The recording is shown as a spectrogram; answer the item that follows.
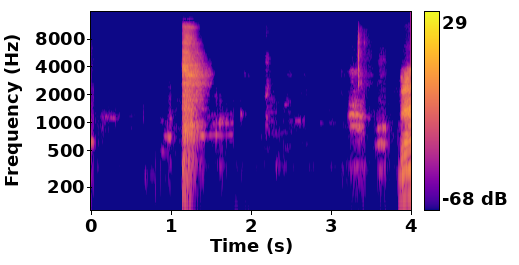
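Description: A single short, sharp burst of breath from a person, sneeze-like, about a second in.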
